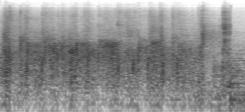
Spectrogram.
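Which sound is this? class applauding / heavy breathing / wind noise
class applauding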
